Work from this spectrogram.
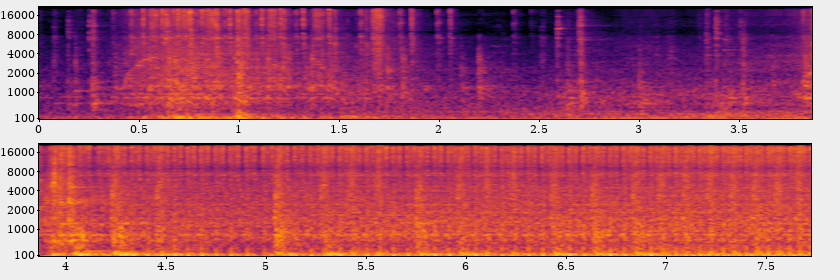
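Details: Gasoline generator that had a no-start problem: scuffing at first, then the small engine catches and settles into a steady, even drone; it runs normally.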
